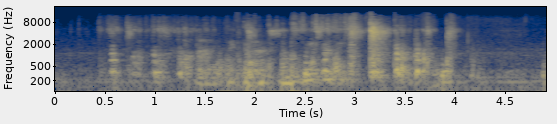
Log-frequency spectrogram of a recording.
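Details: A ferret running around a living room for the first time makes quick, throaty clucking chuckles in uneven runs, over scratchy rustling and bumping.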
